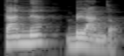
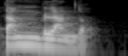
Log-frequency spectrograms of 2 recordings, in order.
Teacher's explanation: se asimila de que va anticipándose a la siguiente consonante Entonces como la B es bilabial la n se convierte en nasal bilabial la nasal bilabial es la m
